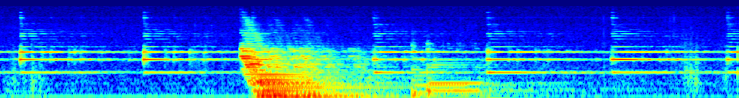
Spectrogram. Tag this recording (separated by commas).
Musical instrument, Music, Theremin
